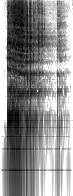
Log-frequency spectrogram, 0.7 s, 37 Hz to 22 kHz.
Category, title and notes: Sound effects > Human sounds and actions
Burp - medium-deep
A genuine burp into a Sennheiser MKE 600, recorded indoors.
burp, burping, disgusting, FR-AV2, genuine, human, male, medium-deep, mke600, Tascam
